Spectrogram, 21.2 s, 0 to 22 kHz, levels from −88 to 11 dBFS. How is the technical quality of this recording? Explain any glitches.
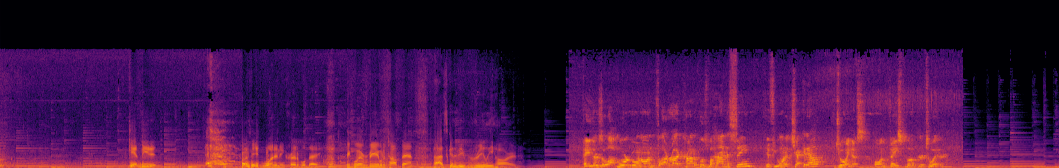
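One glitch stands out: a DC step at 15.10 s. The waveform's zero line jumps by about -27 dBFS, then drains away through a 20 Hz high-pass in the path. The sudden offset registers as a short low thump while the sound carries on unchanged.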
